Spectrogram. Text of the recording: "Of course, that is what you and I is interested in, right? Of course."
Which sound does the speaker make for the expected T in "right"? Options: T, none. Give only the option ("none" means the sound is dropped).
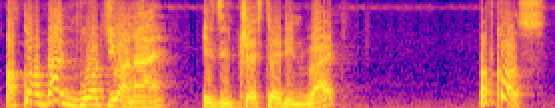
T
